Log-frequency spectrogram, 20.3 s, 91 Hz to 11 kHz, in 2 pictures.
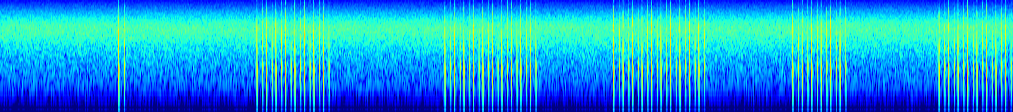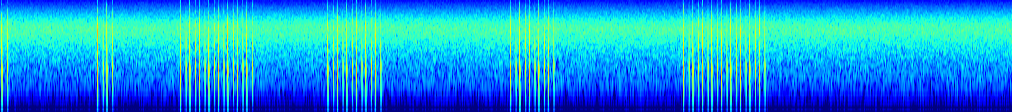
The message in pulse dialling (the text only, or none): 1 8 0 0 6 9 2 8 6 5 9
